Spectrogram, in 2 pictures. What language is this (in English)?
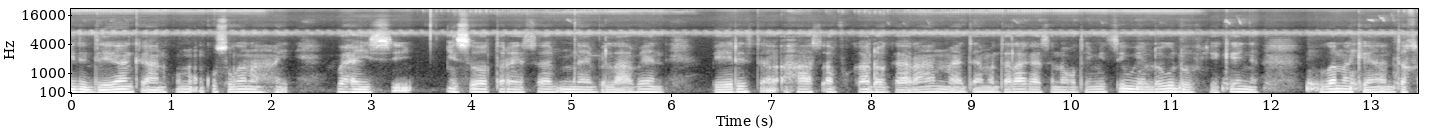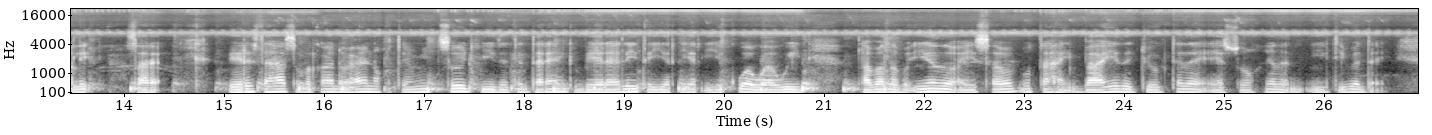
Somali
